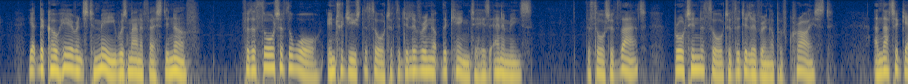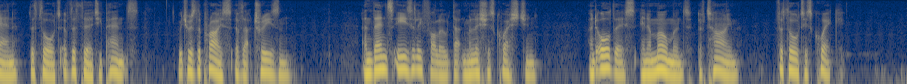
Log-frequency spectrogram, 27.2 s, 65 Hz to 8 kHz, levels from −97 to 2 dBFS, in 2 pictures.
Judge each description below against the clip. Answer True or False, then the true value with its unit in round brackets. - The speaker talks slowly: False (165 wpm)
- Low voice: True (125 Hz)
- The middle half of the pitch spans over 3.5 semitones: True (3.9 semitones)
